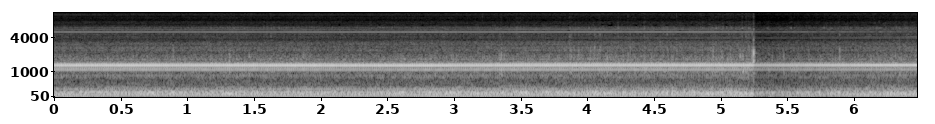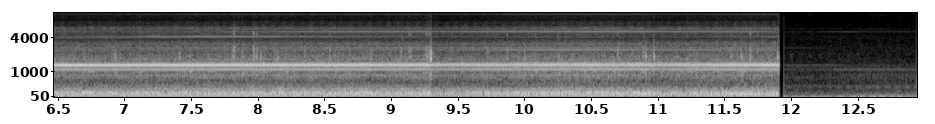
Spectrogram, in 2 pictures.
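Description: A helicopter engine and rotor drone loudly and steadily from inside the cabin.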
